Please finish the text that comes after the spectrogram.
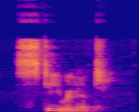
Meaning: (noun) One of the inhabitants of the Greek island of Skyros; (adjective) Of or relating to Skyros or its inhabitants
- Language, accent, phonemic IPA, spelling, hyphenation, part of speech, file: English, Southern England, /ˈskiː.ɹi.ət/, Skyriot, Skyr‧i‧ot, noun / adjective, LL-Q1860 (eng)-Skyriot.wav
